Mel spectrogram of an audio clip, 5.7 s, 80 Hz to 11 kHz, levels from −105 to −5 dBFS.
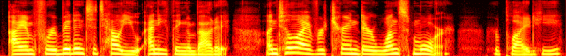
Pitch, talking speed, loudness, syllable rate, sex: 225 Hz, 190 wpm, -19 LUFS, 6.0 syllables/s, female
